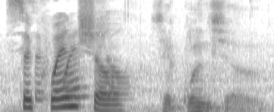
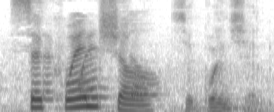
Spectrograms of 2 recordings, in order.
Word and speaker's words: sequential: Entonces eso en inglés ya en español significa secuencial, y se pronuncia sequential, sequential.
